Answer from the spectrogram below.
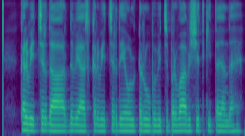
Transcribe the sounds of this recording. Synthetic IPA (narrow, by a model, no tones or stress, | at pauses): kəɾʋeːt͡ʃəɾd̪aːɾd̪ʋɪjaːskəɾʋeːt͡ʃəɾd̪eːʊlʈɾuːpʋɪt͡ʃpɾəʋaːʋɪʃɪt̪kiːt̪aːd͡ʒãːnd̪aːɦɛː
